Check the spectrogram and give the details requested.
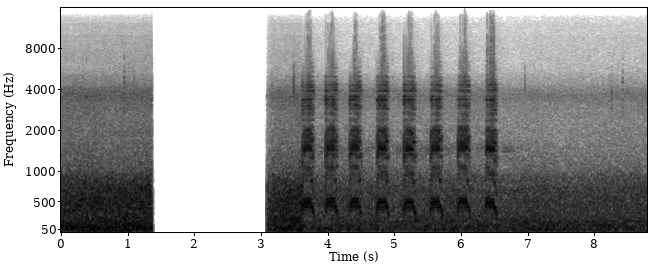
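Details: Bald eagle at a nest in Big Bear Valley, evening; a series of about eight sharp, even chattering notes roughly every third of a second, over a strong steady roar of wind, with a brief silent gap early on.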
